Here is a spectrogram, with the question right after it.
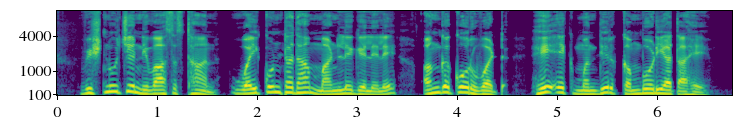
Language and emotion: Marathi, neutral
